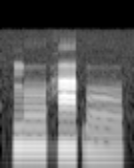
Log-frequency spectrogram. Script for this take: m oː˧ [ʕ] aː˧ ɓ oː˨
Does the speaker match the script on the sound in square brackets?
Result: no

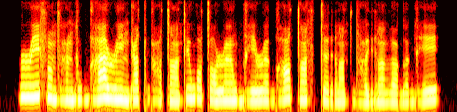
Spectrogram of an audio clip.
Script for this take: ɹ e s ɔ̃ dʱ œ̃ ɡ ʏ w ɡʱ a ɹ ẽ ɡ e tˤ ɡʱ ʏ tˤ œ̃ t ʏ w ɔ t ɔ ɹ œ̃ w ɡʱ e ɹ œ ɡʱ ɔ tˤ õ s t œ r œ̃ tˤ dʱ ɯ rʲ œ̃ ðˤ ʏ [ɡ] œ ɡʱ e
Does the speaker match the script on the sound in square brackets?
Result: yes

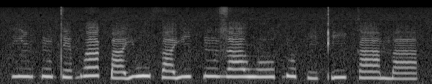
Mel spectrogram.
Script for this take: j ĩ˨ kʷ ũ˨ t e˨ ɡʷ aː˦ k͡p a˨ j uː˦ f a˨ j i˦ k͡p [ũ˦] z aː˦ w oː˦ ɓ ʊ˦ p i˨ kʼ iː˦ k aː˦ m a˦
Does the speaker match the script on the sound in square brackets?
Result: yes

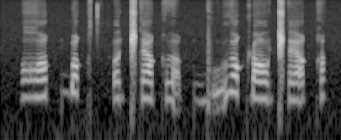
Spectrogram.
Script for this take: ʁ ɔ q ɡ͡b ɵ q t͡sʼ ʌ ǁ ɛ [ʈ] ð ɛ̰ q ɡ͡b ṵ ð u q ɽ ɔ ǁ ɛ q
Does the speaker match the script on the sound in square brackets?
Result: no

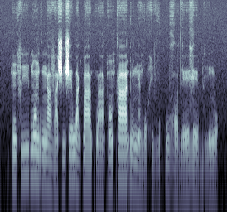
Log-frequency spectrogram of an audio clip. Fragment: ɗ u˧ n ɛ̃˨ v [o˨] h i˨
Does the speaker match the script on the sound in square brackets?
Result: yes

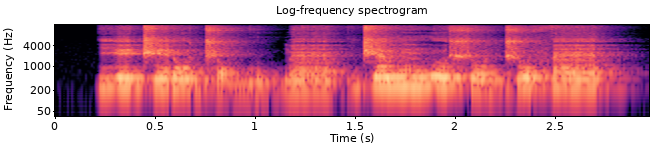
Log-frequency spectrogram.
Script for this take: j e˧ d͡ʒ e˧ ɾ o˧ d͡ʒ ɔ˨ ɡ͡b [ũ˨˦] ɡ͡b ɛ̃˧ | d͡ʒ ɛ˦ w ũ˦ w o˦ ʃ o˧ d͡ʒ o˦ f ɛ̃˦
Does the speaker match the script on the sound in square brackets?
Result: no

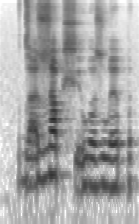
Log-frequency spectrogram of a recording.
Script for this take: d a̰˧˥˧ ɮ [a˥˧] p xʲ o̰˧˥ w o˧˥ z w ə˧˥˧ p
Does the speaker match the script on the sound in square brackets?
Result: yes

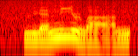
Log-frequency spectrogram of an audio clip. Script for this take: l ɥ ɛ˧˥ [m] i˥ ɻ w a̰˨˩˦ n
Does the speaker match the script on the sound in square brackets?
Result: no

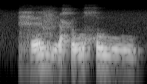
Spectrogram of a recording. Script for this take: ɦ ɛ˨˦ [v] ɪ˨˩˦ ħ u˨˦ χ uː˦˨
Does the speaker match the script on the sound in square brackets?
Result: yes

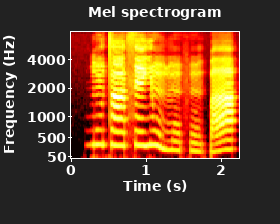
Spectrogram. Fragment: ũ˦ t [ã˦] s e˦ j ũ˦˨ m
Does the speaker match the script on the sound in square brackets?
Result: yes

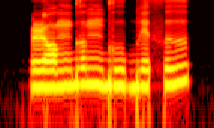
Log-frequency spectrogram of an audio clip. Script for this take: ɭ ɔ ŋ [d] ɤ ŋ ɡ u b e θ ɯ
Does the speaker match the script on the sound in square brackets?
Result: no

